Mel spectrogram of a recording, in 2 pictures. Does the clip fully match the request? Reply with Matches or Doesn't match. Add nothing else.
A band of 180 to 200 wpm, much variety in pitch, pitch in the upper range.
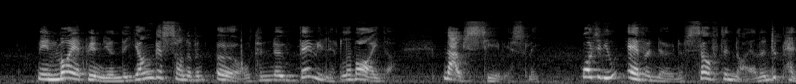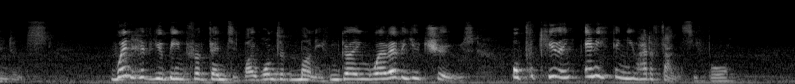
Matches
